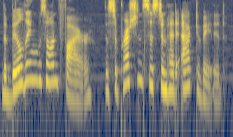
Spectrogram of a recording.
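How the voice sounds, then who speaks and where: An actress playing a controlled, secretive interrogator in an audio drama, measured and coolly insistent with clipped questions. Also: female voice, on the high side, very animated. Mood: cool, probing.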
